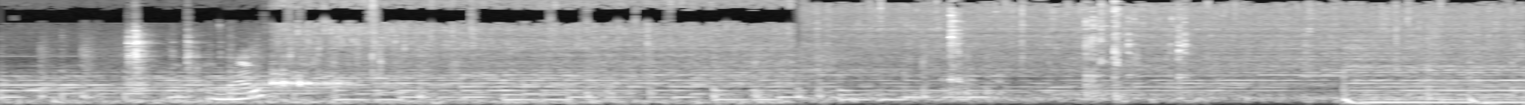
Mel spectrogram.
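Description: Cumin seeds sizzling and crackling in hot oil in a pan, a steady close frying hiss with some stirring and faint background music.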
